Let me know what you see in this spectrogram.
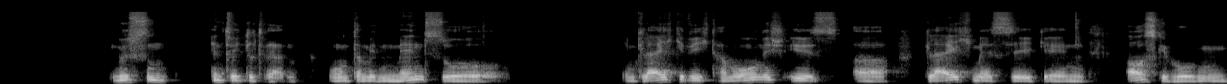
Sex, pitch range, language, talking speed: male, 75-95 Hz, German, 75 wpm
